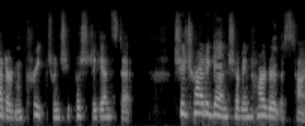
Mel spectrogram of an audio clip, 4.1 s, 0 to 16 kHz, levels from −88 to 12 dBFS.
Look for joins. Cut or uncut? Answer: uncut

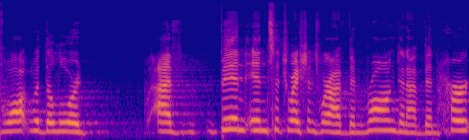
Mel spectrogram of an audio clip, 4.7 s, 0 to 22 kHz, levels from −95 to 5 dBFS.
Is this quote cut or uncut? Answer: cut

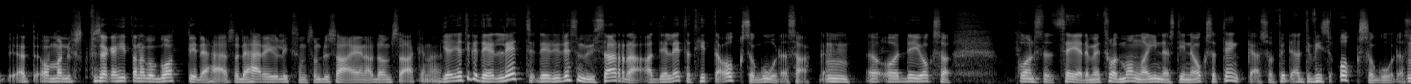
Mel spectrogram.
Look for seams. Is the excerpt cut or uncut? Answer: uncut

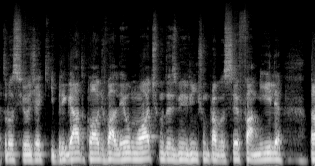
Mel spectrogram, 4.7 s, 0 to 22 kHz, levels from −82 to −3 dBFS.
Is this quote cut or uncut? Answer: uncut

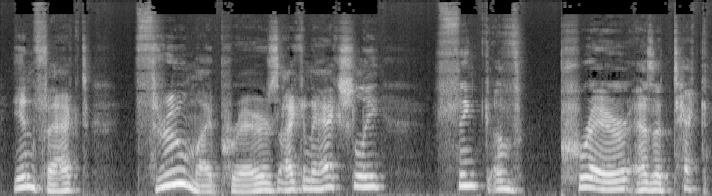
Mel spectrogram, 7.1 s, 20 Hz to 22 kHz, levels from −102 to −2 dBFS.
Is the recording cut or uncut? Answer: uncut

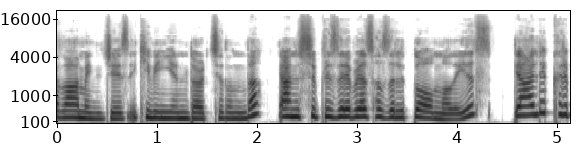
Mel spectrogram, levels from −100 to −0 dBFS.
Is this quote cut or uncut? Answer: uncut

